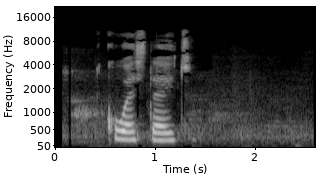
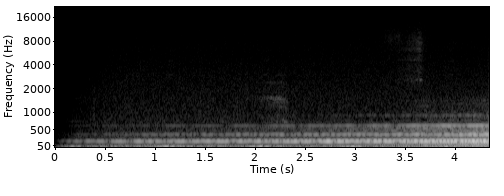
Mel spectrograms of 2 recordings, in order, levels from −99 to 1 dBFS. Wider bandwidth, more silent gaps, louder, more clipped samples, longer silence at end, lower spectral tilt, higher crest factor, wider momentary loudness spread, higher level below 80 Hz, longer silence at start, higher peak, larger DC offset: first, 11.5 kHz vs 1.6 kHz; neither; first, -28 LUFS vs -37 LUFS; neither; first, 1.25 s vs 0 s; second, -4 dB/octave vs -12 dB/octave; about the same, 20 dB vs 18 dB; about the same, 21 LU vs 19 LU; second, -76 dBFS vs -52 dBFS; about the same, 0.2 s vs 0.15 s; first, -10 dBFS vs -18 dBFS; neither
